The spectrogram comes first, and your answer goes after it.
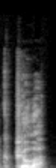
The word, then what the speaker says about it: Kapila: appeal but in the proper language you would pronounce the final vowel so it'll be capilla so now this is the story of kapiola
